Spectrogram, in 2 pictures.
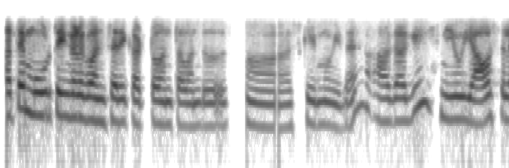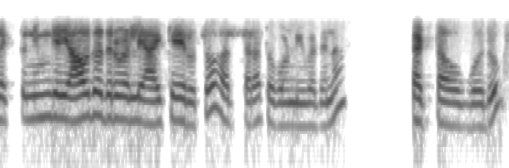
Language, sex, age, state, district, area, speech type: Kannada, female, 30-45, Karnataka, Chikkaballapur, urban, conversation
